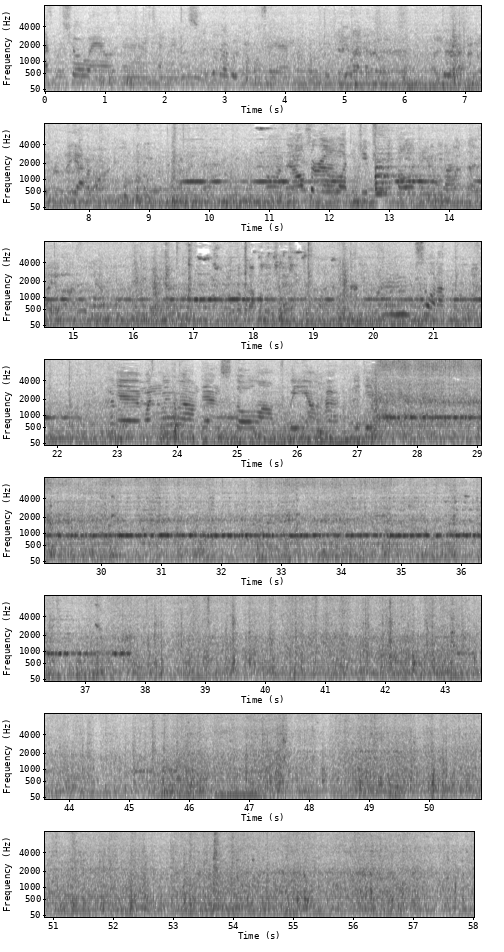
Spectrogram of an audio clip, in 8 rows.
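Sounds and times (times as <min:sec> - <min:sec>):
train wheels rumbling and clicking: 0:00.0 - 0:58.0
high wheel squeal: 0:08.6 - 0:39.6, 0:41.8 - 0:50.2.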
